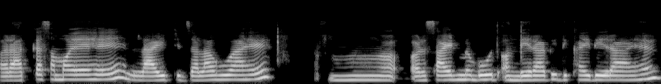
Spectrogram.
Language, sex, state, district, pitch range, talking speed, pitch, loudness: Hindi, female, Bihar, Muzaffarpur, 200-225 Hz, 200 wpm, 210 Hz, -14 LUFS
